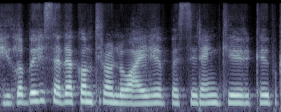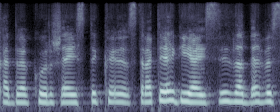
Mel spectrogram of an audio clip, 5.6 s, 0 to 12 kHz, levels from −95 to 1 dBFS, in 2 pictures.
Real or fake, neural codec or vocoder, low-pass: fake; codec, 16 kHz in and 24 kHz out, 0.6 kbps, FocalCodec, streaming, 4096 codes; 10.8 kHz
